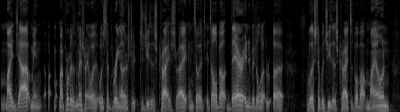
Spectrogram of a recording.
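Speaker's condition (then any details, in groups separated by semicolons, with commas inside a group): Stutter; stutter first noticed in high school, magnified on mission while learning Spanish; past speech therapists helped a little, detailed preparation learned from coach Lewis at Lone Peak; trips over words, can't get words out off the cuff, less when prepared, confident; repeated words, blocks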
